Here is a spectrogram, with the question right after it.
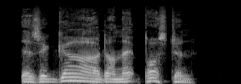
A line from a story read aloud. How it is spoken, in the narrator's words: said Gendry quietly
